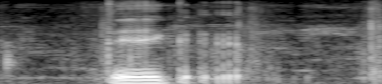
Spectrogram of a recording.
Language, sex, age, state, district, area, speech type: Dogri, male, 18-30, Jammu and Kashmir, Samba, rural, spontaneous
